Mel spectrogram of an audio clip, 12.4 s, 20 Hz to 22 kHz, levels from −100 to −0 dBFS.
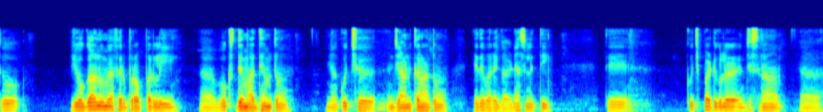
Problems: none marked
